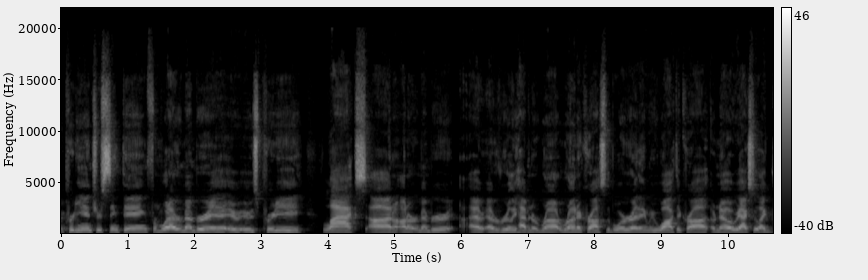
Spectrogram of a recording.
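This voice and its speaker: A retired Marine in his thirties from Southern California tells his life story in a casual interview, using a mid-range voice. He often restarts and repeats words.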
